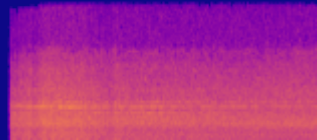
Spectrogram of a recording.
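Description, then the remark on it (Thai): A loud, steady jet engine roar of Air Force One, the plane President Barack Obama used to travel to Poland, begins abruptly and holds constant, a broad rushing noise with a faint high whine, with no voices. “ครับนั่นคือเสียงเครื่องบิน Air Force One ที่ประธานาธิบดีบารักโอบามาใช้เดินทางไปยังโปแลนด์”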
